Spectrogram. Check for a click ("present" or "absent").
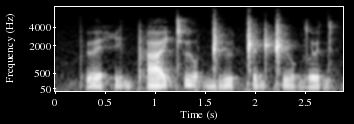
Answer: present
